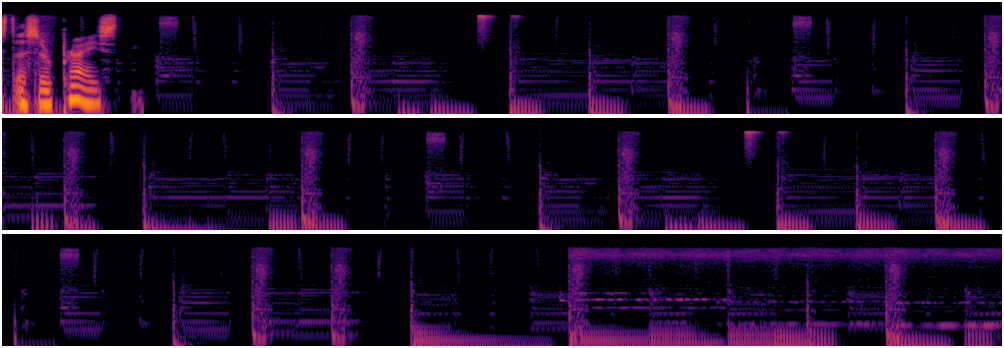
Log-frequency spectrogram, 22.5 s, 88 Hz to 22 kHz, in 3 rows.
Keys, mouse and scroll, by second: 8.8 ctrl+a, 11.5 ctrl+x, 14.5 ctrl+x, 15.8 ctrl+c, 17.1 ctrl+x, 17.5 ctrl+v, 20.9 ctrl+c, 21.5 ctrl+v.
